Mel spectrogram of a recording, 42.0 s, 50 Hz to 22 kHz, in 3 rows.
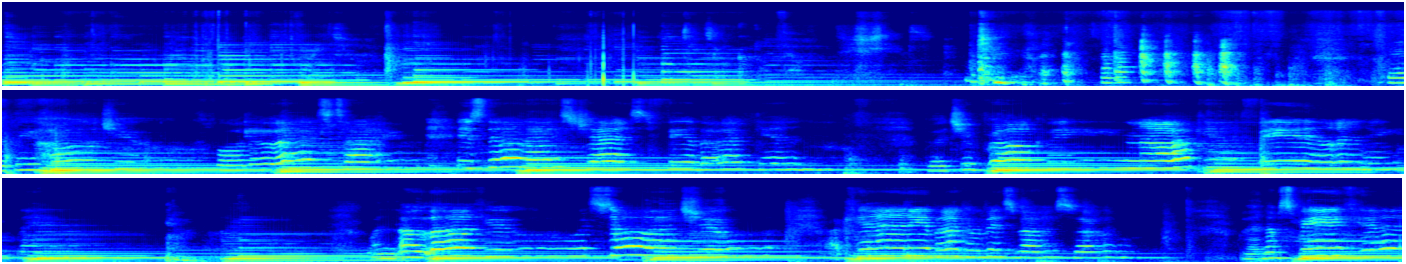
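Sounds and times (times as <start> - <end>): acoustic guitar strumming chords: 0.0 - 9.6, 14.3 - 23.3, 23.9 - 40.2, 40.9 - 42.0
person singing: 13.8 - 22.5, 31.8 - 39.4, 40.5 - 42.0.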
